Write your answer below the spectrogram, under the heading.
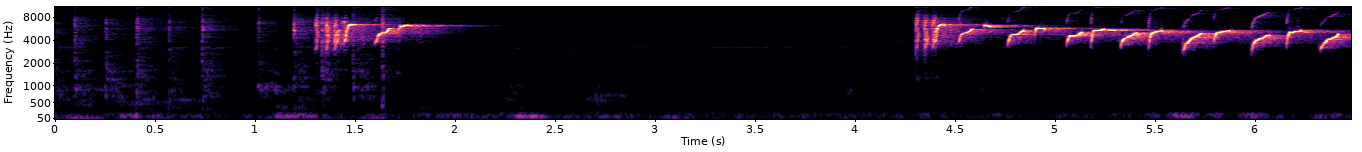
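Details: An actively singing Black-throated sunbird, dense rapid-fire style: scratchy pulsed notes lead into a sliding high whistle, then after silence a long, even run of repeated high chirps that falls slightly in pitch.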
